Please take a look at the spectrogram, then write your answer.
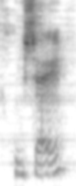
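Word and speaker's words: cliché: I should have like a little accent over the E, right? Because it's pronounced cliche.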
